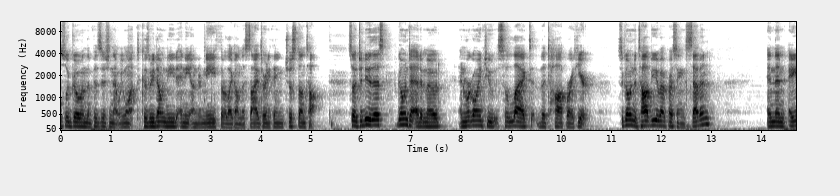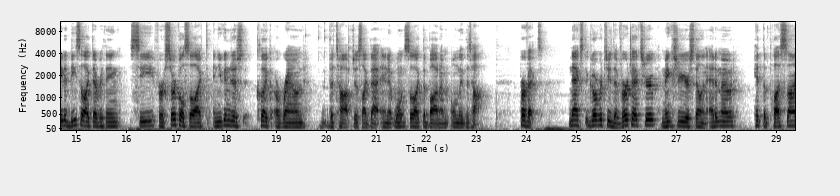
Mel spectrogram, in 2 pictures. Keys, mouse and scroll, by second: 0.9 middle click, 6.1-10.0 middle drag, 6.7 Tab, 12.6 KP_7, 14.6-16.2 drag, 14.6 a, 16.2 c, 24.1 Tab, 26.9 Tab.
